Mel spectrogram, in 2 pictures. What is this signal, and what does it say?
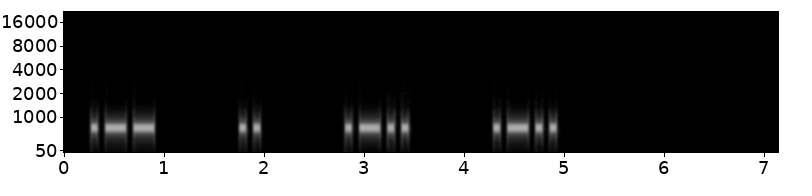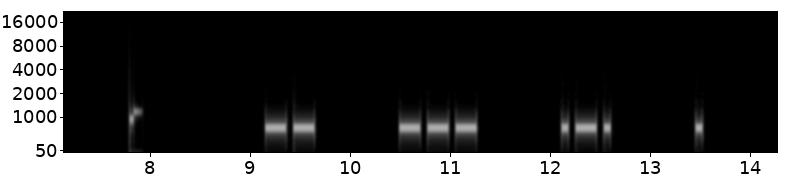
Morse code, heard as a keyed tone, about 17 wpm, spaced as for 8 wpm, 700 Hz. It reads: WILL MORE
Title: 4x Character Spacing - Top 100 Words - 17wpm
